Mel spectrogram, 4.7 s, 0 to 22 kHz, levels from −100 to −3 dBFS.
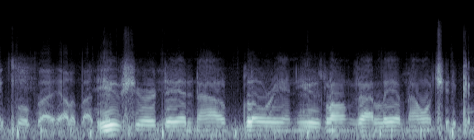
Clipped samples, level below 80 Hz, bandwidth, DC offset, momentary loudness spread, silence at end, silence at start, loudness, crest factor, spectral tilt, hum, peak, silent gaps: under 0.1%; -50 dBFS; 5.2 kHz; under 0.1%; 10 LU; 0 s; 0 s; -27 LUFS; 18 dB; -9.5 dB/octave; none; -8 dBFS; none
